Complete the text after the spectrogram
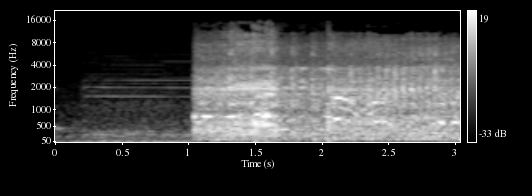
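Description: Street traffic hums outdoors with a motorbike passing close by.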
